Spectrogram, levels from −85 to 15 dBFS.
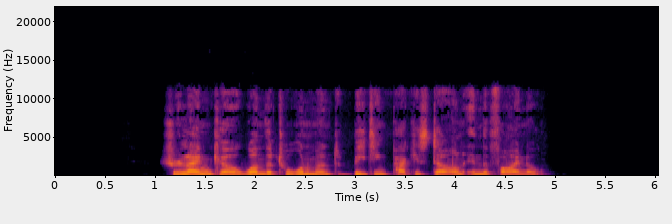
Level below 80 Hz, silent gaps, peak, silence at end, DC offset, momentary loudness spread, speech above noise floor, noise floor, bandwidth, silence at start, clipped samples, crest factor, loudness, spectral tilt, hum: -64 dBFS; none; -4 dBFS; 1.15 s; under 0.1%; 9 LU; 69 dB; -90 dBFS; 12 kHz; 1.1 s; under 0.1%; 18 dB; -21 LUFS; -5.5 dB/octave; none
